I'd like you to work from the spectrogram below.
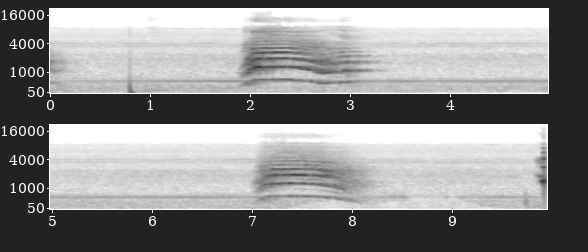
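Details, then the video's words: Indoor female macaw calling from a separate room, with a young male chick sitting on a shoulder nearby: two loud, raucous, rasping squawks about five seconds apart, with a soft click before them and quiet between. "Как кричит попугай ара"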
